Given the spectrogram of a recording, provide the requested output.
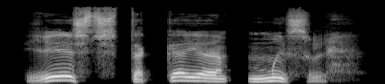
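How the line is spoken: Slow drawl. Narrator (Russian): протянул он наконец

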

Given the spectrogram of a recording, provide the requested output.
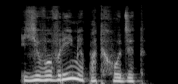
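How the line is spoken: Frightening whisper. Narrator (Russian): шепнул из темноты пугающий голос Агаты

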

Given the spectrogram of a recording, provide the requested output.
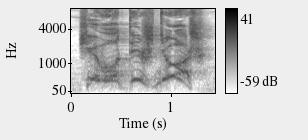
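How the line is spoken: Shouted. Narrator (Russian): закричал Хьюзен

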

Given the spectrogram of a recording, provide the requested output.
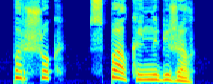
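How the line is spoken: Forced out. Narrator (Russian): выдавила она

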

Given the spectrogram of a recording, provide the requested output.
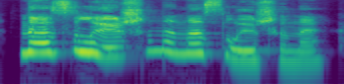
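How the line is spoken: Woman laughing loudly. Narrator (Russian): хохотала она

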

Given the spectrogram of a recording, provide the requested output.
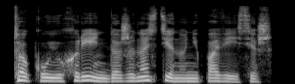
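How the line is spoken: Muttering. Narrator (Russian): пробормотал он

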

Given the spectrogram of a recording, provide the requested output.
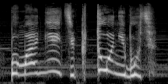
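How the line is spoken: Yelling. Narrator (Russian): Я орала

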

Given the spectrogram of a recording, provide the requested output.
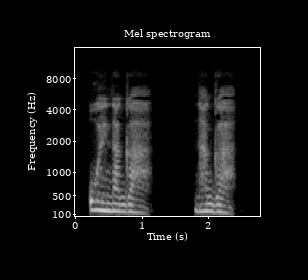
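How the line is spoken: Frantic whisper. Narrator (Russian): шептал исступленно Левка

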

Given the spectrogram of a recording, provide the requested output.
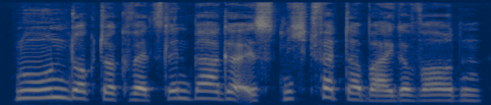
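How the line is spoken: Dry remark. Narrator (German): sagte Schwibus trocken

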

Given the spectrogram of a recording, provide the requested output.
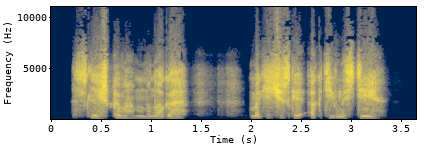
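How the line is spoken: Trembling voice. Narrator (Russian): дрожащим голосом поведала Дина

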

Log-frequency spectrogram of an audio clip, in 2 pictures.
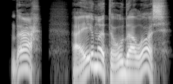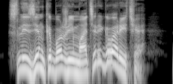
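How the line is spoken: Cold laugh. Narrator (Russian): Дин И холодно рассмеялся

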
